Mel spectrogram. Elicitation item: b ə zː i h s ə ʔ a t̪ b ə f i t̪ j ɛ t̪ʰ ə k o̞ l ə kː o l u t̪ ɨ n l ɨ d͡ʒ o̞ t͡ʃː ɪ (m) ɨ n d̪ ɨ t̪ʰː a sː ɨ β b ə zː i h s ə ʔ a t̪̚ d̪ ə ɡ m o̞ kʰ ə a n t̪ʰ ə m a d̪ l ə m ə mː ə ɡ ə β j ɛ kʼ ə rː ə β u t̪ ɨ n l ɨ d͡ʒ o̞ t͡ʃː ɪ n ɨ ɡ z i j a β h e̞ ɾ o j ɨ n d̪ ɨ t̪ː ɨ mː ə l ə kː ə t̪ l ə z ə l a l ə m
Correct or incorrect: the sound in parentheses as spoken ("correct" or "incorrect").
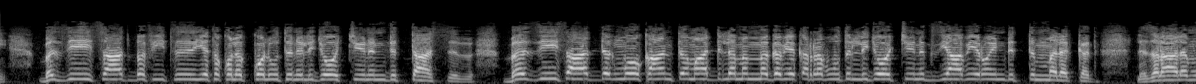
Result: incorrect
